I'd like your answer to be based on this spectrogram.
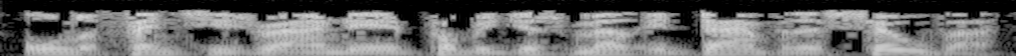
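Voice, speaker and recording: A man's voice: mid-range voice, quick pace, breathy edge, dry recording, close to an everyday voice. A man voicing a blunt, grumbling, sweary criminal thug who fancies himself an antiques connoisseur in an audiobook. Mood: disgusted, grumbling. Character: gruff cursing male thug with connoisseur's taste. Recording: muffled narrow-band, phone-like radio sound.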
